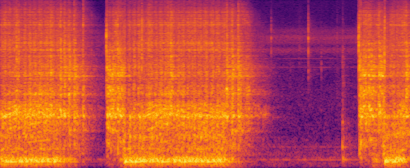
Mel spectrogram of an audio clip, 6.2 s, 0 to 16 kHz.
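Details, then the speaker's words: 1980 Kawasaki KZ750 with a fuel leak at the fuel line and an unconnected red lead: it fires right up while cranking, then dies each time the start button is released. Owner suspects a spark or wiring issue; not yet found. "Man, it sounds like it's firing right up, though. Then I let go of the start button and we lose it."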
